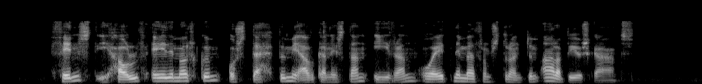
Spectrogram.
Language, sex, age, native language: Icelandic, male, 30-39, Icelandic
